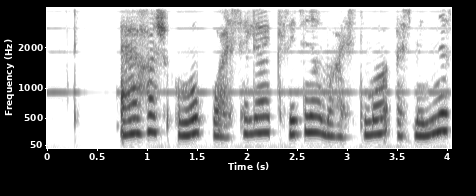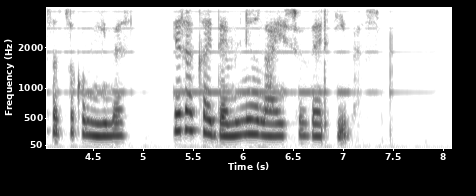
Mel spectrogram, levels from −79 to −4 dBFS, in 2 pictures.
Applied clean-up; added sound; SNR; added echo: neural mask model RNNoise.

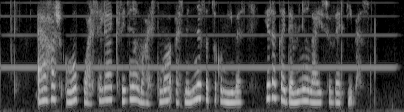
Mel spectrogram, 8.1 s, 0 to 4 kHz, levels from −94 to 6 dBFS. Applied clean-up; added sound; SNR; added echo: none; Wind instrument, woodwind instrument; 18 dB; none.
